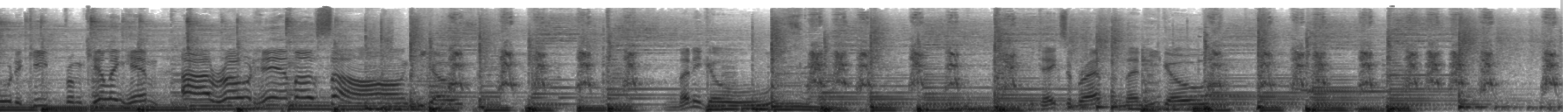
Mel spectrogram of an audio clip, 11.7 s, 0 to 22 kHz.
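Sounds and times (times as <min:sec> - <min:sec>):
speech: 0:00.2 - 0:03.9, 0:05.1 - 0:06.7, 0:07.8 - 0:09.4
small wiener dog yapping: 0:03.4 - 0:04.9, 0:06.1 - 0:07.7, 0:09.2 - 0:11.7.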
